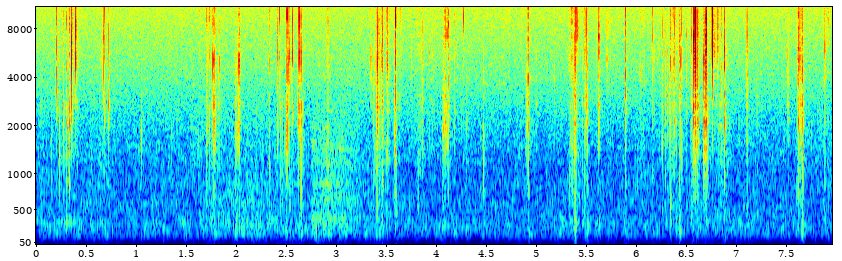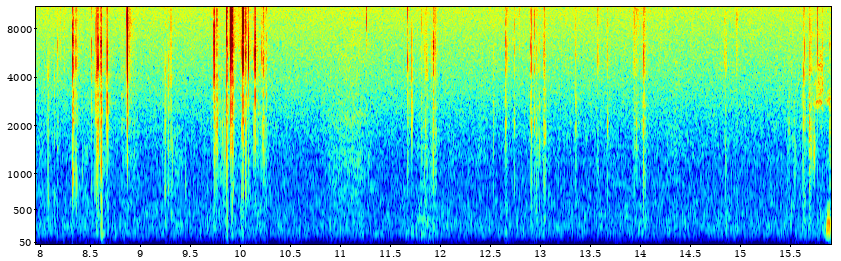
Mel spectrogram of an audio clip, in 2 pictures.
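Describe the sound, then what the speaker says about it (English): A plastic bag crinkles and crunches as it is pressed down onto wet nail varnish, giving close, irregular bursts of crackling and rustling throughout with no talking. "Then you're going to get the plastic bag and then just squish down all the nail varnishes."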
